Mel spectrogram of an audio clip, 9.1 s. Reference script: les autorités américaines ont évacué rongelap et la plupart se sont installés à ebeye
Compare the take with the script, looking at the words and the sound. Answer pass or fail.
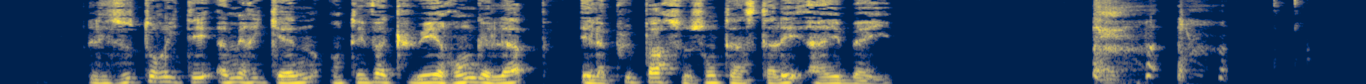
fail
